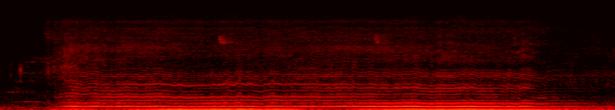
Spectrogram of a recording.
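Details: Bumblebee visiting a vibrant yellow orchid, filmed in natural light: a low, steady droning hum with rich overtones that swells and eases slightly, plus two faint high bird chirps in the background.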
